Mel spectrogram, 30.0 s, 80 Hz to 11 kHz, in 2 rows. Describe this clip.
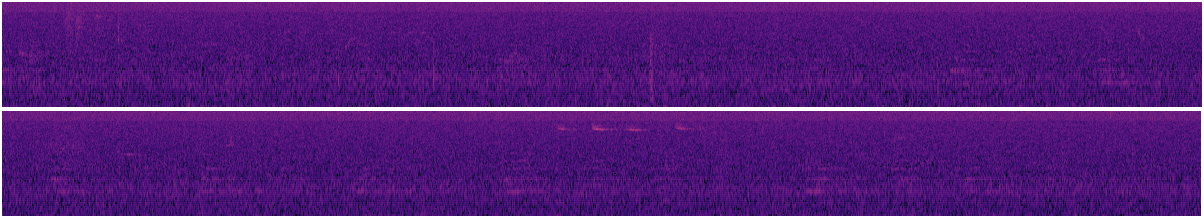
Soundscapes > Nature
20250910 11h59 Gergueil North water spot (Q4)
Subject : Ambience recording from a water source in a northern field at Gergueil. Date YMD : 2025 September 10 starting 11h59 Location : Gergueil 21410 Bourgogne-Franche-Comte Côte-d'Or France Hardware : Zoom H2n XY mode. Weather : Processing : Trimmed and normalised in Audacity. Notes : 18min25 water drop sound, similar at 21h50 at 27min too 37min20. 27min11 wood/movement sound.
